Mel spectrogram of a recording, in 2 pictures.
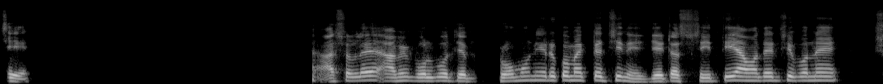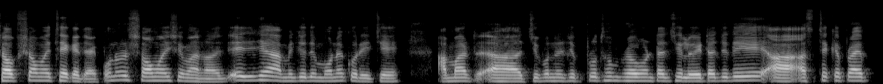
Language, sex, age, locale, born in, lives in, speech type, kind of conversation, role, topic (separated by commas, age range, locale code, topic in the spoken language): Bengali, male, 20-24, bn-BD, Bangladesh, Bangladesh, conversation, podcast, guest, কোন ভ্রমণ তোমাকে সবচেয়ে আলাদাভাবে বদলে দিয়েছে, আর কেন?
